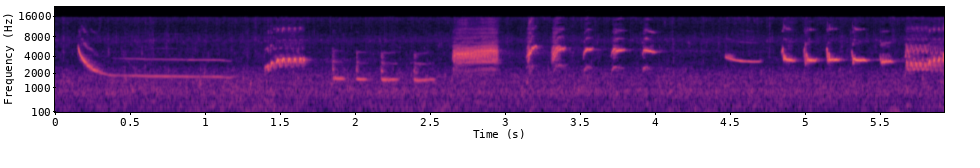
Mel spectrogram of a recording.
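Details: An Asian pied starling sings to coax silent birds into answering: a swooping descending whistle, harsh noisy bursts and evenly repeated short clipped notes in series.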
